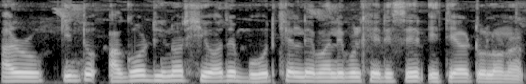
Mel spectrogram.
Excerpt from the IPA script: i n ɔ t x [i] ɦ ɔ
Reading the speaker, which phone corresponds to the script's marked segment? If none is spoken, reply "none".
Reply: i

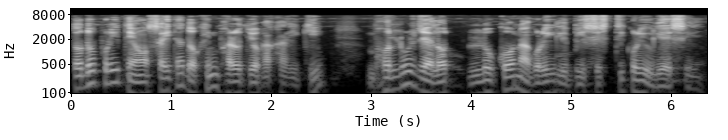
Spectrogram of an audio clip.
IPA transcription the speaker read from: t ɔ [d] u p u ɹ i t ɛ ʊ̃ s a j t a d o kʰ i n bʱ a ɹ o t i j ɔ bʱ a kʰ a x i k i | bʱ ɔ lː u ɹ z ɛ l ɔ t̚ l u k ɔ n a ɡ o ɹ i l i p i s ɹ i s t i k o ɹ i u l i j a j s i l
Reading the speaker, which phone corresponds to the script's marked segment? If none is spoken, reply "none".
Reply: d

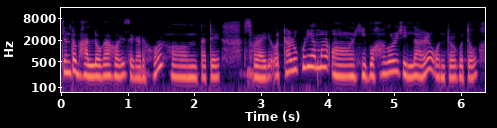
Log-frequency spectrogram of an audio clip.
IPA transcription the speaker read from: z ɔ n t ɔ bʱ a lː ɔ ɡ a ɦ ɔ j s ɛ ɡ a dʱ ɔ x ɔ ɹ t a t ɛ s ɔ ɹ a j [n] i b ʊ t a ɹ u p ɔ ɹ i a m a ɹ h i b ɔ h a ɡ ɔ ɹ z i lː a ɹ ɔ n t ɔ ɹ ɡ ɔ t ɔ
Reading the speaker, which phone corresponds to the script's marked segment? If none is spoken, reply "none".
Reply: d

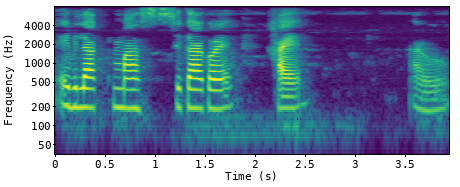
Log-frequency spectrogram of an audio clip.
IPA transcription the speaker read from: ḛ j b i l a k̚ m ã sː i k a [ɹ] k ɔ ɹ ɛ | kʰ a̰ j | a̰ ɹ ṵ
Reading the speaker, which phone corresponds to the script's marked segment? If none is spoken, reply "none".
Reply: ɹ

